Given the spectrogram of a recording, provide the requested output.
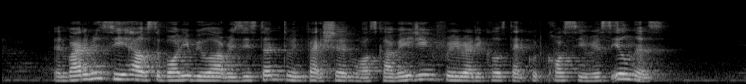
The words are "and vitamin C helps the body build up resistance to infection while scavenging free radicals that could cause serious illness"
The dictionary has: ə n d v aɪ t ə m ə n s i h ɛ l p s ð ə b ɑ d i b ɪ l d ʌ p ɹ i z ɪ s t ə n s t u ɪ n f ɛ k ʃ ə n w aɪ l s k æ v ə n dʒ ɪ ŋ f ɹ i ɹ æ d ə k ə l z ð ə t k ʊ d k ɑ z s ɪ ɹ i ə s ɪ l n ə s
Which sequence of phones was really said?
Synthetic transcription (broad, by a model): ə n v aɪ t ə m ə n s i h ɛ l p s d ə b ɑ d i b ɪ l ʌ ɹ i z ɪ s t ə n t u ɪ n f ɛ k ʃ ə n w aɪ l s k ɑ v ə dʒ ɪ ŋ f ɹ i ɹ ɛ d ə k ə l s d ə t k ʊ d k ɑ s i ɹ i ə s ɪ l n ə s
